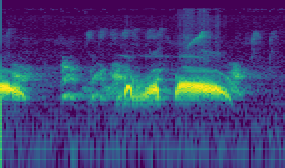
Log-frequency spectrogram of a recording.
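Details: Spotted dove cooing in the giọng thổ pha đồng style, used to stir wild doves into cooing quickly: soft low murmurs, then a short hooked note and a long, steady, mellow coo that falls away at the end.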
